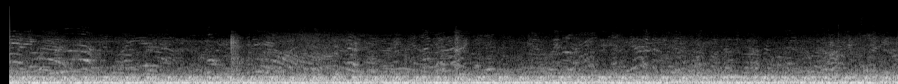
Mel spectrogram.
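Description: Women and children chatter nearby.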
